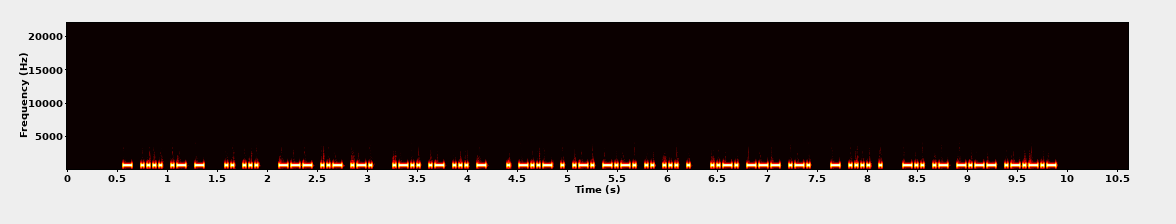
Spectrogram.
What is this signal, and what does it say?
Morse code, heard as a keyed tone, about 40 wpm, 700 Hz. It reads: THAT IS OUR LAST EXERCISE FOR THE DAY.
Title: Sentences from Top 1000 Words - Review Part 4 - 40wpm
